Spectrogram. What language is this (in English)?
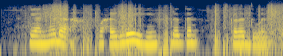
Somali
